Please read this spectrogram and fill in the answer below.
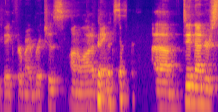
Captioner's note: laughs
